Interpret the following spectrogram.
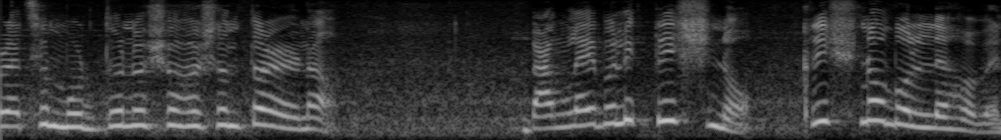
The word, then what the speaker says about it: কৃষ্ণ: বাংলায় বলি কৃষ্ণ। কৃষ্ণ বললে হবে না। কারণ আছে মূর্ধন্য। আমি কৃষ্ণ বললে তো দন্তন্যর উচ্চারণ হচ্ছে। আপনারটা শুনেই যেন মানুষ বুঝতে পারে এখানে মূর্ধন্য আছে কৃষ্ণ কৃষ্ণ কৃষ্ণ এরকম বিষণ এরকম ঠিক আছে কৃষ্ণ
